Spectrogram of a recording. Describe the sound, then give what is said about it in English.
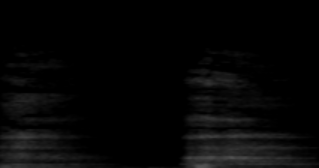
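A deep breath, faint and airy: a soft rush of breath, a brief pause, then a slightly fuller breathy release. “I take a deep breath”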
